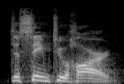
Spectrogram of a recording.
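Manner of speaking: loud, slow laughing shout; laughing mock excuse. Real, not acted. Pastor mocking a lazy excuse, loud laughing.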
